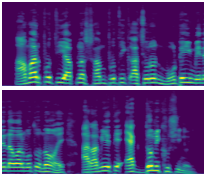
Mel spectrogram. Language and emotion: Bengali, angry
